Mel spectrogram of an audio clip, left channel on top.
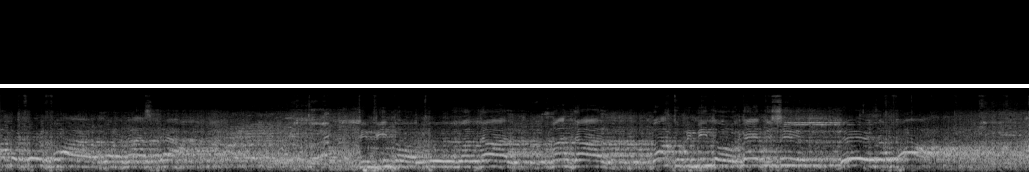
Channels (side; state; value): left; silent; 61 dB below the other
